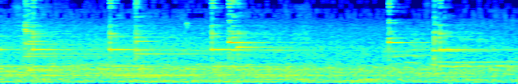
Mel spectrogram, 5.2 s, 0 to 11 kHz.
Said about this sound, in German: Die hören wir jetzt schon, während wir auf die Kirche zulaufen. Ganze 37 Glocken aus Meißner Porzellan.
